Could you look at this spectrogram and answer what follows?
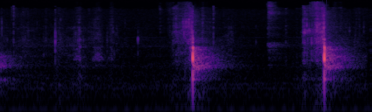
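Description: A knife chops pineapple pieces sharply twice against a cutting board, about a second apart, with faint light tapping and handling noises before them.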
